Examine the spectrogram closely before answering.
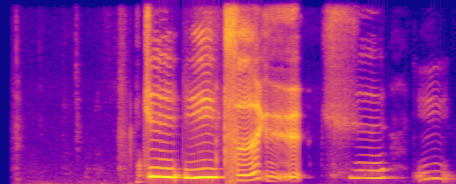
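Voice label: "cí yǔ", Mandarin Chinese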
